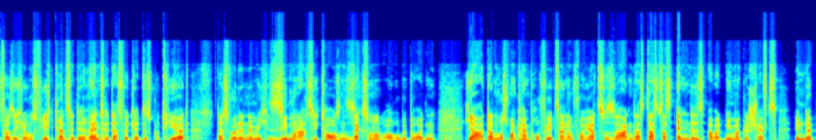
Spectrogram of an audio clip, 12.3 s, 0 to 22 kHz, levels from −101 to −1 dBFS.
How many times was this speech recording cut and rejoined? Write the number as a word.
zero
